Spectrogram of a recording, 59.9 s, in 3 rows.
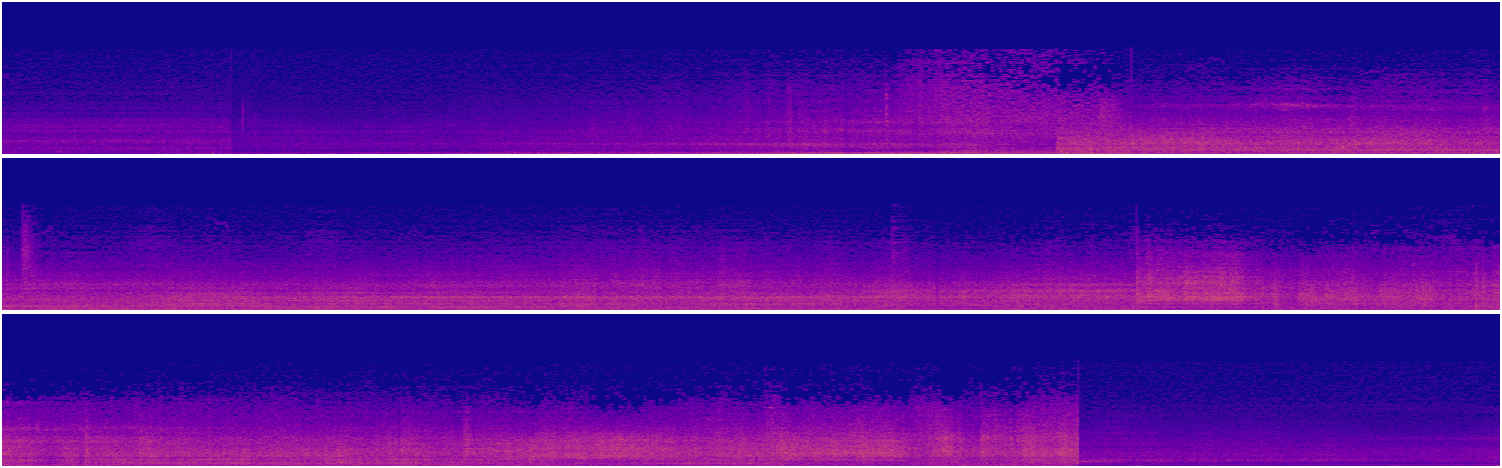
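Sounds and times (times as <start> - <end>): electric locomotive passing: 0.0 - 59.9
train wheels clacking on rails: 9.6 - 54.6.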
